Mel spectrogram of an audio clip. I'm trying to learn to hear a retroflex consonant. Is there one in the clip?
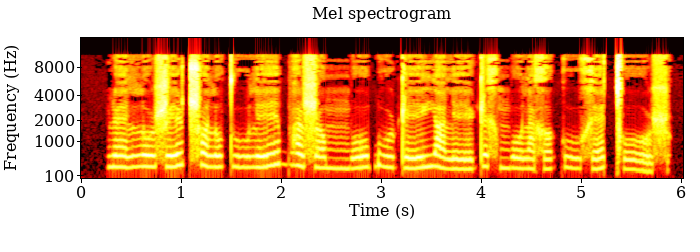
yes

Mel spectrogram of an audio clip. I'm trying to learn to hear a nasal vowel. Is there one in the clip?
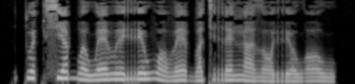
no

